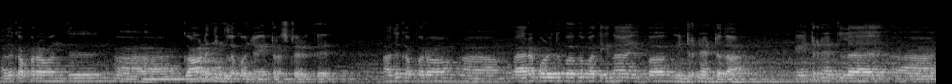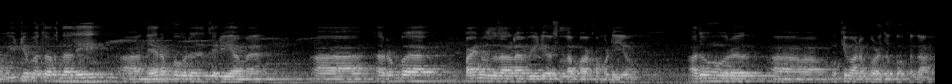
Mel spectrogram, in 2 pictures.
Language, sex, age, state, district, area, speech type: Tamil, male, 30-45, Tamil Nadu, Cuddalore, rural, spontaneous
